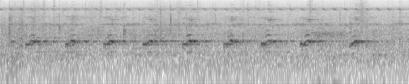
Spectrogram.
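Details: Softer, more distant-sounding run of short hollow notes from a white-breasted waterhen, repeated roughly every half second in a loose rhythm, partly blurred by background hiss.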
